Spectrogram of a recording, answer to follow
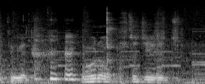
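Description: Knife and fork clinking and scraping on ceramic plates while cutting salmon steak, with a sharp clink about a second in.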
